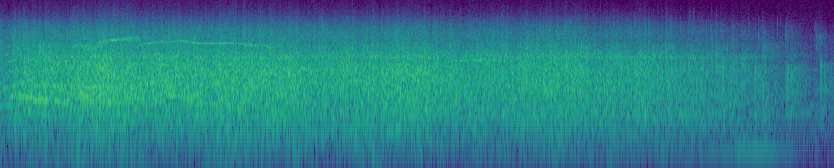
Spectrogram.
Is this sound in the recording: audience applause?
yes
